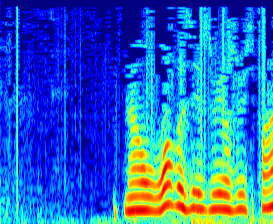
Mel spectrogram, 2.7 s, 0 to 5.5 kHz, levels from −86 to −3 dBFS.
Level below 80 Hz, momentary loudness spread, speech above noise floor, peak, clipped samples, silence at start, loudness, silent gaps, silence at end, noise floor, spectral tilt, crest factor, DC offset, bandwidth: -42 dBFS; 6 LU; 39 dB; -2 dBFS; under 0.1%; 1.15 s; -15 LUFS; none; 0 s; -53 dBFS; -11.5 dB/octave; 16 dB; under 0.1%; 5.2 kHz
